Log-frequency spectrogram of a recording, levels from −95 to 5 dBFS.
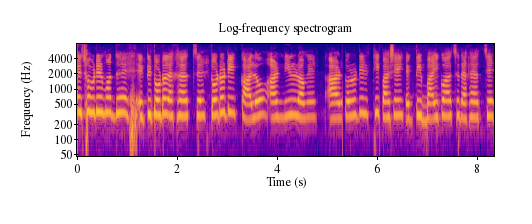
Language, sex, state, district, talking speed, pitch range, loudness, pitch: Bengali, female, West Bengal, Jhargram, 160 wpm, 280-325 Hz, -15 LUFS, 300 Hz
